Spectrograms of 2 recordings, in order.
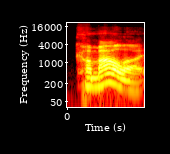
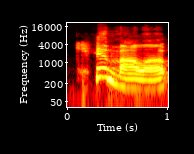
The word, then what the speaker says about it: Kamala: I also liked how he actually called uh Camala Kamala instead of kimala which everyone else on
